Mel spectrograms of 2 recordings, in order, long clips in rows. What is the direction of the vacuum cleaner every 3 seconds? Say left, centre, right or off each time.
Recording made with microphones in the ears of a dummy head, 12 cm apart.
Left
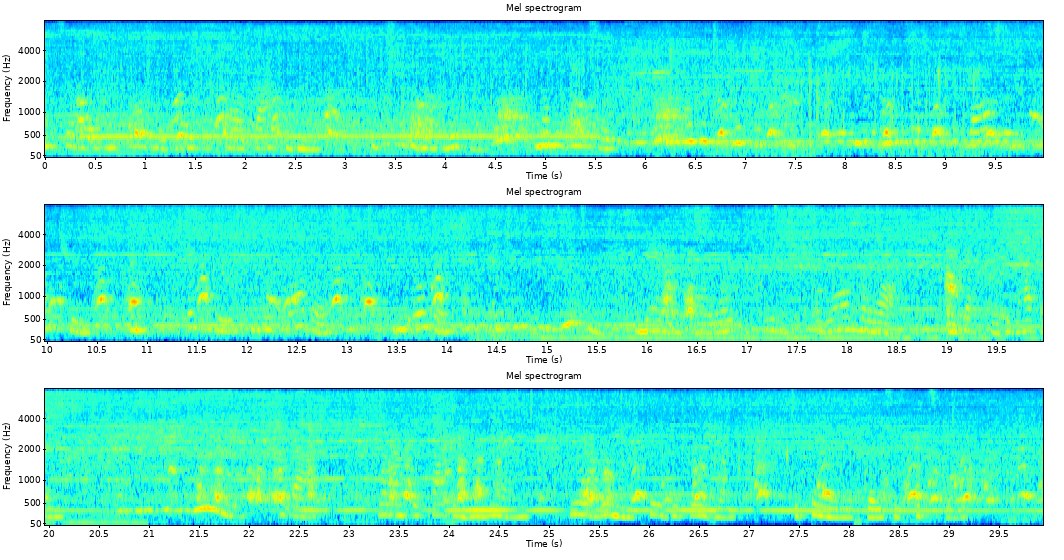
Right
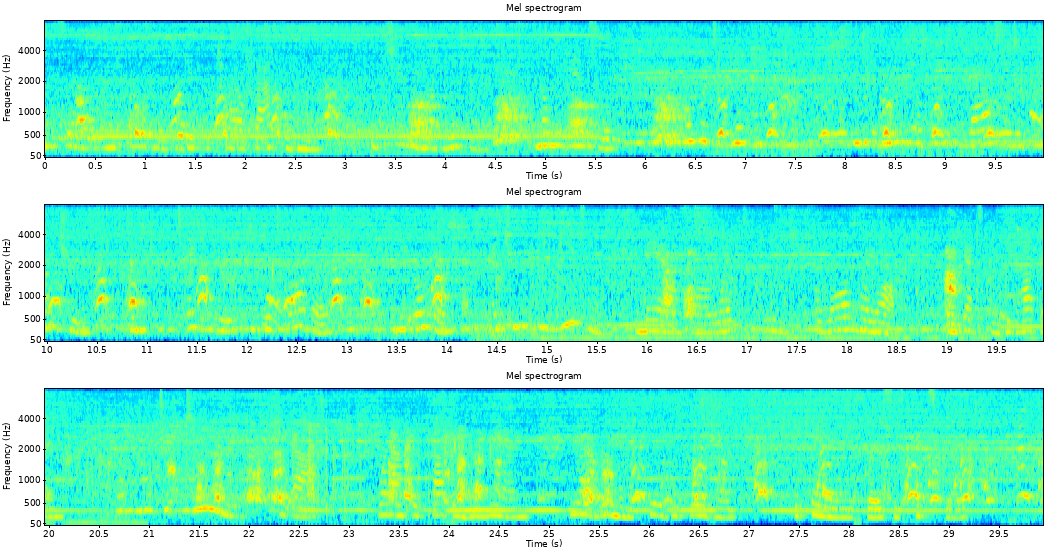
right, right, right, right, right, centre, left, centre, right, right.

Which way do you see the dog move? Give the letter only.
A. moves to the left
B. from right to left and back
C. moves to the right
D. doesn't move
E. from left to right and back
D.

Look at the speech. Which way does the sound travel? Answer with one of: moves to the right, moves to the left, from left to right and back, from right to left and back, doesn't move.
doesn't move.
